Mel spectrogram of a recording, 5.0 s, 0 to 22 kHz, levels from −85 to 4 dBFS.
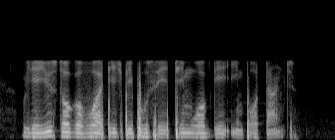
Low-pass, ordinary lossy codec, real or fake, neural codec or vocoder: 3.6 kHz; none; real; none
